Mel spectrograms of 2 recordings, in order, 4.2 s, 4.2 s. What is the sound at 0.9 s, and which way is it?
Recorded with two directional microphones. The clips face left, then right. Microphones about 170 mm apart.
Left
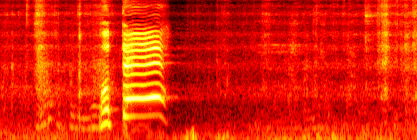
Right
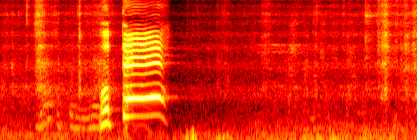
Speech, 25° right (ahead or behind).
